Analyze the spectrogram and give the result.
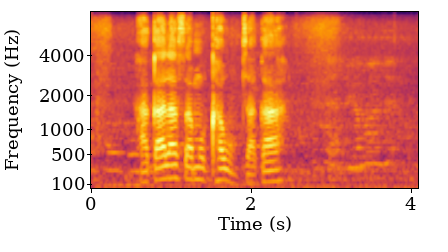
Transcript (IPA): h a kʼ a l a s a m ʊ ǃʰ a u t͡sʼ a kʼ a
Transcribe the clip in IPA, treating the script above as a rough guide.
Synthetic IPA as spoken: h a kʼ a l a s a m ʊ ǃʰ a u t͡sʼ a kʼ a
